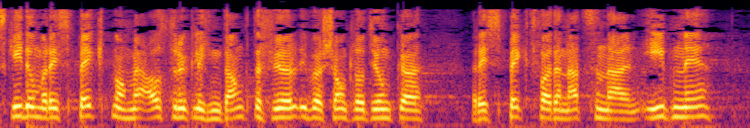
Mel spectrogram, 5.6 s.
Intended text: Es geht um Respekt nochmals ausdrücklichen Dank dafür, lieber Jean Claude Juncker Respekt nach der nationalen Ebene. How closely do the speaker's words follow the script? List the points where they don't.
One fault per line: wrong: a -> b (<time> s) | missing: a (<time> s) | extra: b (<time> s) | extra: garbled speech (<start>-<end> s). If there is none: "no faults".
wrong: nach -> vor (4.0 s)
